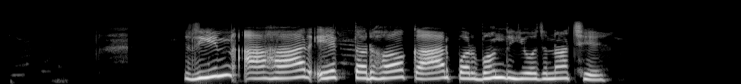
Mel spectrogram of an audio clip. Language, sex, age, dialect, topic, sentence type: Magahi, female, 18-24, Northeastern/Surjapuri, banking, statement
